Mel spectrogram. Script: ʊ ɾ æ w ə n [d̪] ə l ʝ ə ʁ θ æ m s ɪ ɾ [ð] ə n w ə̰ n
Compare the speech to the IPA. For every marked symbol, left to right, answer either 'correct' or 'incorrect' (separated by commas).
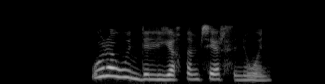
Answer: correct, incorrect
